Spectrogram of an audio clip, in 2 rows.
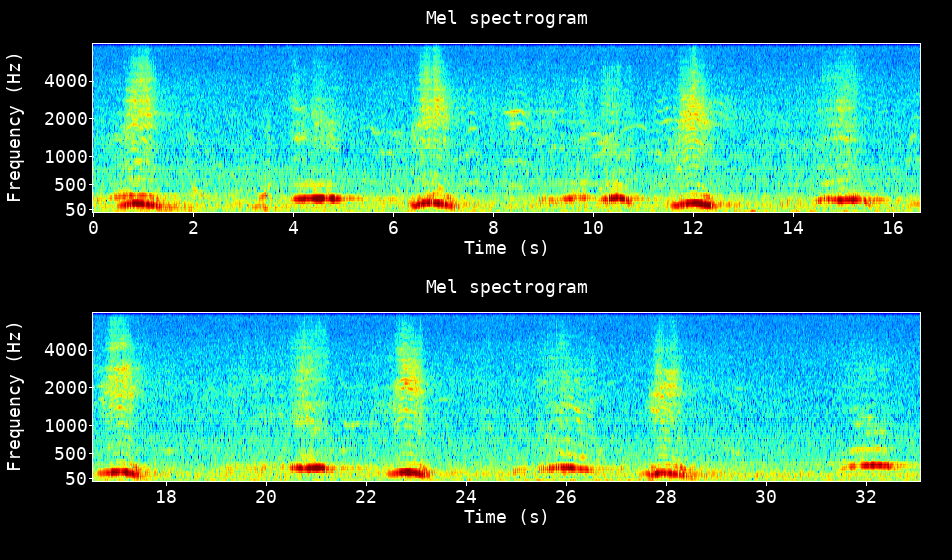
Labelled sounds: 0.3	1.0	humpback whale, 1.1 to 4.7 kHz
4.0	4.3	humpback whale, 1.3 to 2.6 kHz
4.7	7.7	humpback whale, 0.90 to 4.2 kHz
8.2	8.8	humpback whale, 0.80 to 2.4 kHz
9.9	12.7	humpback whale, 0.96 to 3.0 kHz
14.9	15.2	humpback whale, 1.3 to 1.5 kHz
16.8	17.3	humpback whale, 0.96 to 4.6 kHz
19.9	20.1	humpback whale, 2.1 to 2.6 kHz
21.6	23.7	humpback whale, 0.96 to 5.5 kHz
25.4	26.8	humpback whale, 1.2 to 2.8 kHz
27.6	28.3	humpback whale, 1.3 to 2.8 kHz
31.7	32.4	humpback whale, 0.83 to 1.2 kHz

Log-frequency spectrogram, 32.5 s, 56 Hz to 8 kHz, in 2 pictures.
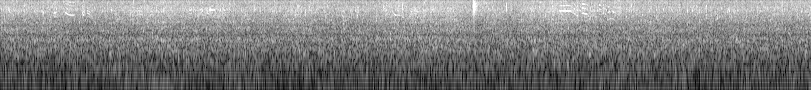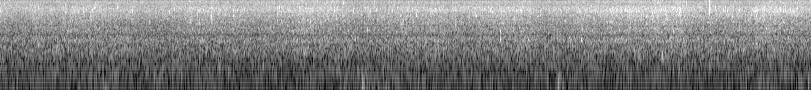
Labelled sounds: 11.2	11.5	Pacific white-sided dolphin, 4.2 to 5.8 kHz

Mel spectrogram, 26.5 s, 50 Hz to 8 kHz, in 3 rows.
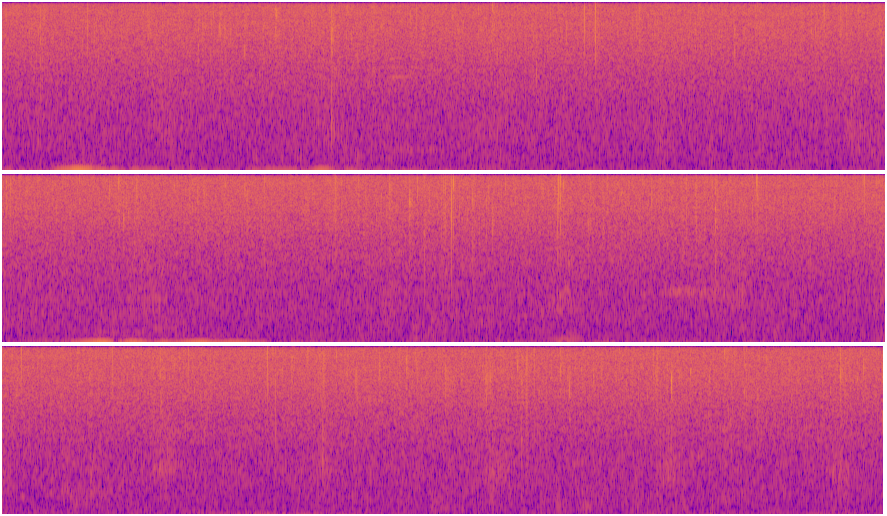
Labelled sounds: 15.5	15.8	humpback whale, 0.88 to 1.0 kHz

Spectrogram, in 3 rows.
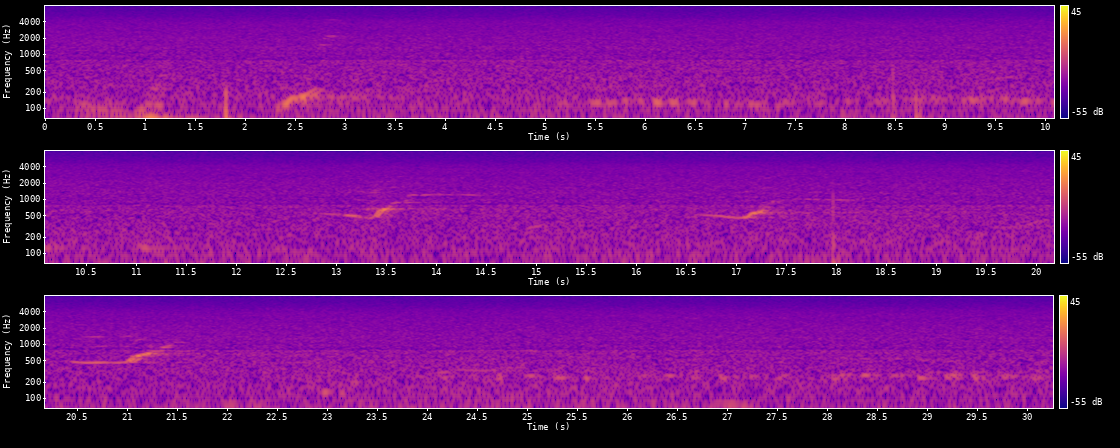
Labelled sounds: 21.2	21.6	humpback whale, 0.80 to 1.2 kHz

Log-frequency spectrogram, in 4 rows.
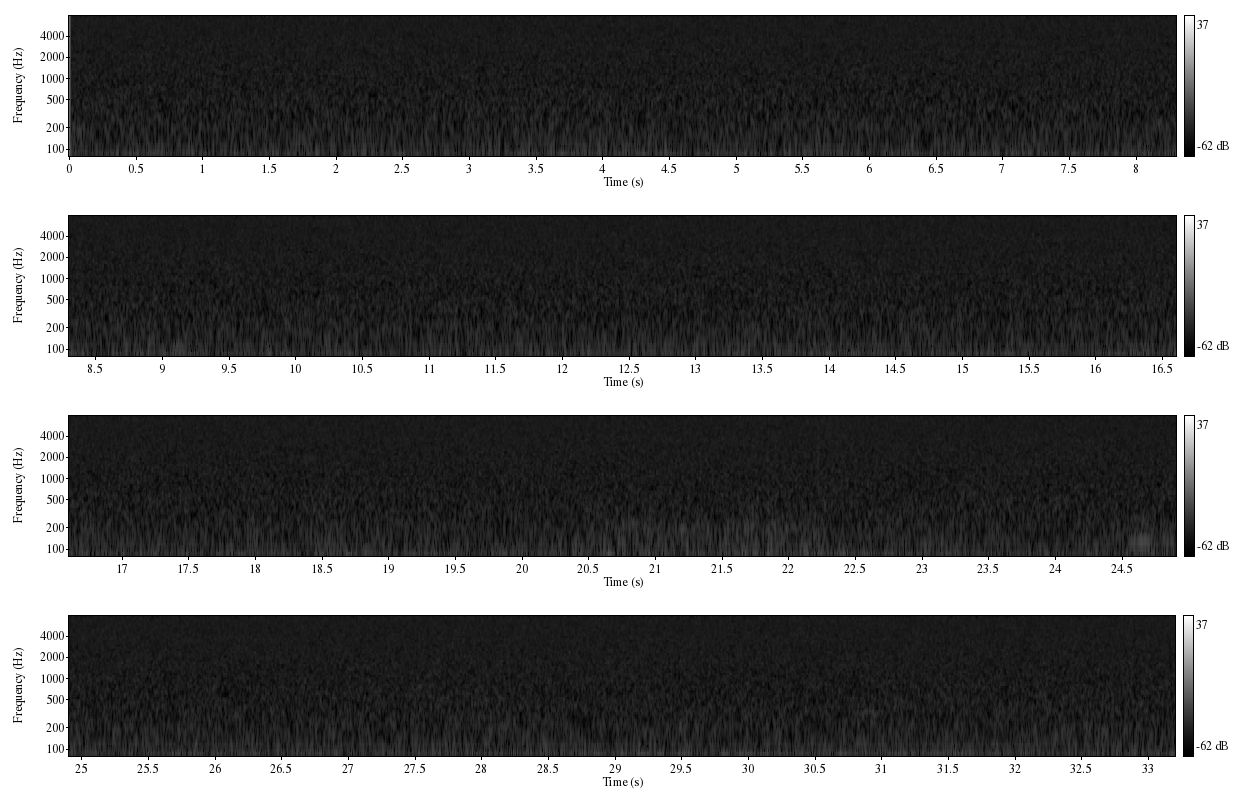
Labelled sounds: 1.0	1.3	vessel noise, 3.5 to 3.7 kHz

